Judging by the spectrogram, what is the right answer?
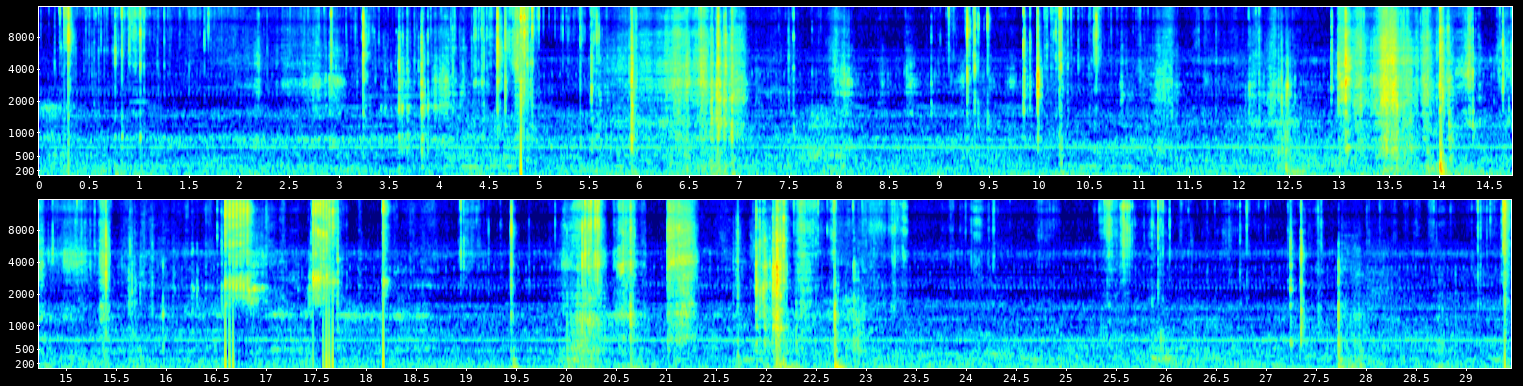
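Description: A silicone mould and small cast resin parts being handled: irregular peeling, scraping and rubbing noises with sharp little clicks as the mould halves are pulled apart, the cast parts are taken out, and a part is trimmed with a craft knife.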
